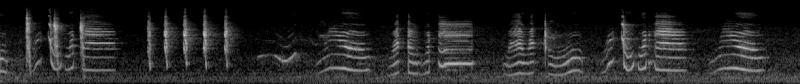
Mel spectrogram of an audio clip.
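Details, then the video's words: Indian ringneck parrot kept as a pet, talking in a rapid run of clipped high syllables and wavering harmonic word-like phrases, repeated in bursts over several seconds. "Ringneck Parrot Talking Sound video | Indian Ringneck parrot natural sound"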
